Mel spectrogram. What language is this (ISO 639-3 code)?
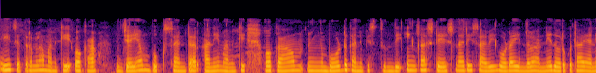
tel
